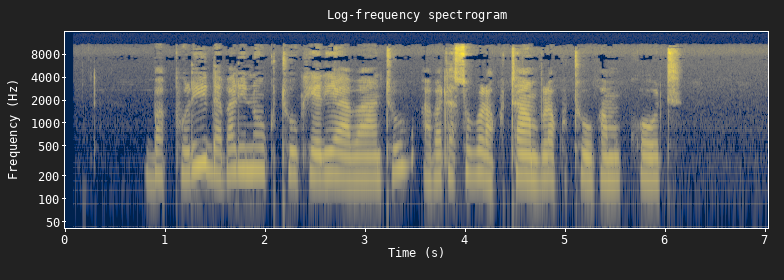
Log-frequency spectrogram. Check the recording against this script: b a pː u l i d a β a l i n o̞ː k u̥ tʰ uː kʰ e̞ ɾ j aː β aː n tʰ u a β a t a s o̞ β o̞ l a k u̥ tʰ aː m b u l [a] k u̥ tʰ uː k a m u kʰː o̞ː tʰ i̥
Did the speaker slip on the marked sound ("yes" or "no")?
no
